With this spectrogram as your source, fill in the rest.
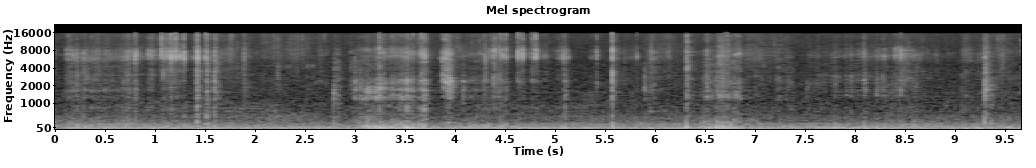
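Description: A solid blue-and-white striped dry soap bar is scored into cubes with a small blade tool and crumbled by the fingers. Quiet, crisp scraping and sharp clicky snaps repeat over a low, steady rumble, with soft crumbly patter as the pieces break apart.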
